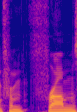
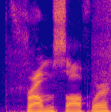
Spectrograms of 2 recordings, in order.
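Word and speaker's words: FromSoftware: So Bloodborne, this is the game from Software. Mm-hmm. Is that how you pronounce their name? Yeah. Okay. From Software? From Software. FROM? Yes. Yeah.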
